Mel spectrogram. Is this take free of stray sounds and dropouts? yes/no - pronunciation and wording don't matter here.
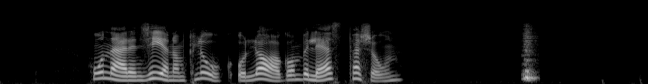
no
